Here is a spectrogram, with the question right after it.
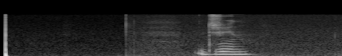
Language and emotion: Russian, neutral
